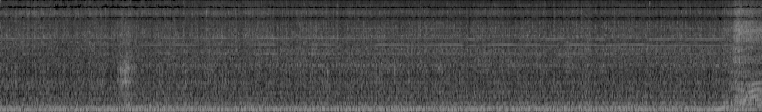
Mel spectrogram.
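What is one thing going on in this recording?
A car's engine idles with a loud, deep rumble close by.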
